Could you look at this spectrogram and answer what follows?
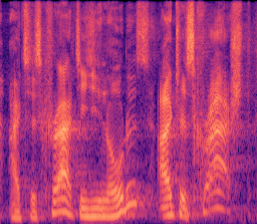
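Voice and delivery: put-on a boy boasting to grown-ups, high and eager; proud little boy. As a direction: play a kid bragging about his crash.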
